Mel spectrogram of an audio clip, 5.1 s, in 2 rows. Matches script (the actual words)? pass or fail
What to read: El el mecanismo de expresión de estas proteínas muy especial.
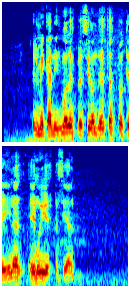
fail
